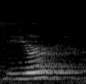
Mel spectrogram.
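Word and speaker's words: Skyr: are just everywhere for this is this is pronounced skier and it's part of another company and you'll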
